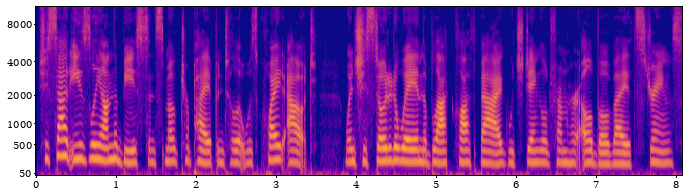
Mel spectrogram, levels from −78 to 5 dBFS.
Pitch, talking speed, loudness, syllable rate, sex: 200 Hz, 245 wpm, -18 LUFS, 5.6 syllables/s, female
